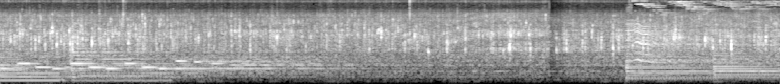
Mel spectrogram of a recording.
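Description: Meat and vegetables frying in a pan with a steady broadband sizzle throughout, strongest toward the end, over a background of sustained musical tones.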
